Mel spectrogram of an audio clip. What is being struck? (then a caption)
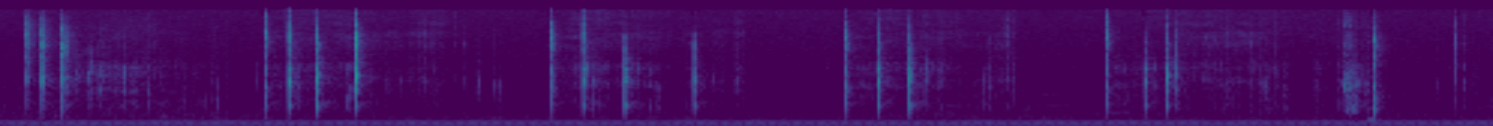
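Plastic hairbrush with plastic bristles. Long nails tap the body of a hand-sized pink plastic detangling hairbrush and scratch and flick across its plastic bristles, giving about eighteen sharp, bright clicks and ticks spread across the clip. Faint scratchy rustles sit between the clicks over a steady low hum.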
